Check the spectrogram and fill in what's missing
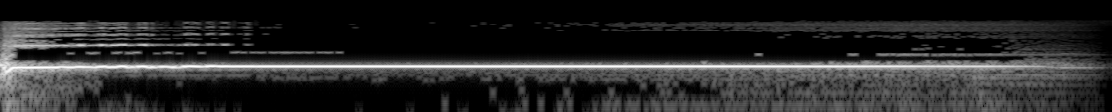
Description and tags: I recorded myself making ringing feedback noise with my guitar through a valve amp, plus some wah.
